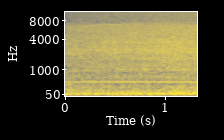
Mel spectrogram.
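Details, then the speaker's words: 2005 Mercedes E55 at 165k km, cooling fan activated via diagnostic tool during check-up: smooth even rush of air with faint steady hum, no rubbing, ticking or wobble; normal, quiet cooling fan operation. "nice it's been nice without any sound amazing that's a good one"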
